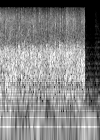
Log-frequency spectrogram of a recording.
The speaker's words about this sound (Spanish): en el nombre de España, decía Pedro Sánchez, y sin parar de aplaudir, puestos en pie los miembros del Comité Federal.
